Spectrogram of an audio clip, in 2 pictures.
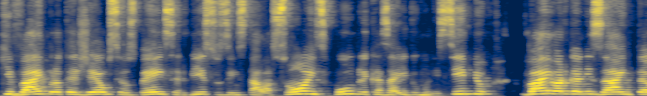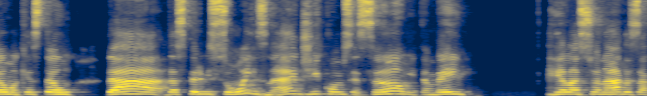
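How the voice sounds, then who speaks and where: Speaking at a very slow pace, a woman uses a high pitch and a bright, sharp tone, with big swings in loudness. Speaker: teacher. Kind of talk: lecture. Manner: casual, conversational.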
